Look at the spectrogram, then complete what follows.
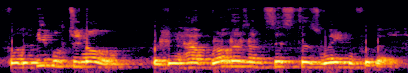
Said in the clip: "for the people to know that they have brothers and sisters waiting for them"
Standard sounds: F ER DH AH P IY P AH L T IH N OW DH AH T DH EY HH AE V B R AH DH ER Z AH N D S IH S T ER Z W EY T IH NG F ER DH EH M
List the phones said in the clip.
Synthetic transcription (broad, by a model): F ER DH AH P IY P AH L T IH N OW DH AH T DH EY HH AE V B R AH DH ER Z AH N D S IH S T ER Z W EY T IH NG F ER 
